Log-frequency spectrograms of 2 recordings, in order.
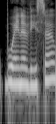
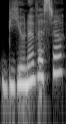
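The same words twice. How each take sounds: First: The name is said the standard way. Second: The name is said a different, local way. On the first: "which is like the proper way to pronounce it" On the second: "We have a town here in Colorado called"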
